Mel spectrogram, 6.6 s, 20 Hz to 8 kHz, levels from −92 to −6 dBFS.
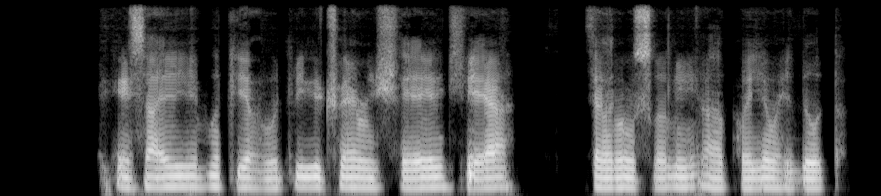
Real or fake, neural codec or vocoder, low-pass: fake; codec, 16 kHz in and 24 kHz out, 0.6 kbps, FireRedTTS-2 codec; 7.2 kHz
